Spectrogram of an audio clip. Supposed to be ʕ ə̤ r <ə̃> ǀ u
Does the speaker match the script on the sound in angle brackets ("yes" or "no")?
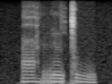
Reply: yes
